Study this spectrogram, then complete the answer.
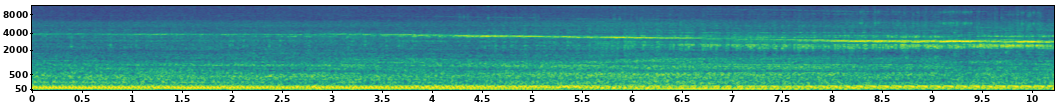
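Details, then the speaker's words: Car after installing a Fore Innovations dual-pump fuel system, smaller Griptech pulley, new intake and tidied vacuum lines: started first try, steady even idle with faint high whine over smooth rumble, fuel pressure holding 45 psi; healthy idle. "as you can tell if you can hear me it runs very smooth plenty of fuel pressure"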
